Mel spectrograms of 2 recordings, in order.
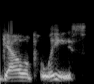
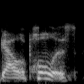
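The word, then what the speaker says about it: Gallipolis: me like if i if i mispronounce in virginia or west virginia the town of gala police and i call it gallopolis somebody's going to come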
